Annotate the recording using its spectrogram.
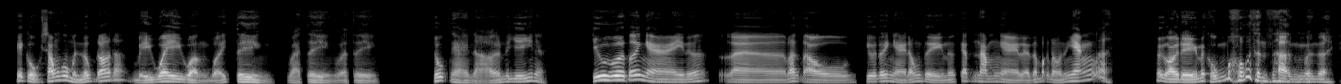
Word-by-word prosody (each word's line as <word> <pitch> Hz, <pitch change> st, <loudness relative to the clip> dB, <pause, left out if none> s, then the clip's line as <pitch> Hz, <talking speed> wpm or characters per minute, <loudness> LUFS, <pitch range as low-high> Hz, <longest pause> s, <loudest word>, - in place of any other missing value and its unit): cái -, -, 0 dB
cuộc 110 Hz, -, +1 dB
sống 155 Hz, +8 st, +3 dB
của 200 Hz, -, +3 dB
mình 110 Hz, -, -1 dB
lúc 135 Hz, +4 st, +1 dB
đó 170 Hz, +3 st, +4 dB
đó, 105 Hz, -, -6 dB
bị 95 Hz, 0 st, -1 dB
quây 135 Hz, -1 st, +6 dB
quần 85 Hz, -7 st, +1 dB
bởi 85 Hz, +6 st, -2 dB
tiền 105 Hz, -8 st, +1 dB
và 90 Hz, -1 st, -7 dB
tiền 95 Hz, -4 st, -4 dB
và 90 Hz, +1 st, -7 dB
tiền, 85 Hz, -3 st, -6 dB, 0.6 s
suốt 170 Hz, +2 st, 0 dB
ngày 95 Hz, -5 st, -3 dB
nợ 85 Hz, +2 st, -4 dB
nó 130 Hz, -, -5 dB
dí 135 Hz, +4 st, -1 dB
nè. 155 Hz, -, -6 dB, 0.5 s
Chưa 200 Hz, +3 st, +8 dB
tới 215 Hz, +2 st, +3 dB
ngày 120 Hz, -, 0 dB
nữa 135 Hz, +8 st, -4 dB
là 105 Hz, -1 st, -3 dB
bắt 140 Hz, +1 st, 0 dB
đầu 100 Hz, -3 st, -3 dB
chưa 135 Hz, 0 st, -1 dB
tới 145 Hz, +2 st, 0 dB
ngày 125 Hz, -9 st, -2 dB
đóng 145 Hz, -, -3 dB
tiền 95 Hz, -1 st, -1 dB
nữa, 110 Hz, -, -5 dB
cách -, -, -4 dB
5 135 Hz, -1 st, -2 dB
ngày 100 Hz, -7 st, -2 dB
là 90 Hz, 0 st, -3 dB
nó -, -, -5 dB
bắt -, -, -7 dB
đầu 100 Hz, -, -4 dB
nó 125 Hz, -, -7 dB
nhắn 155 Hz, +1 st, +2 dB
rồi, -, -, -3 dB, 0.5 s
nó -, -, -1 dB
gọi 120 Hz, 0 st, +6 dB
điện 110 Hz, +1 st, +5 dB
nó 165 Hz, -, +2 dB
khủng 135 Hz, +6 st, -2 dB
bố 190 Hz, -1 st, +2 dB
tinh 175 Hz, -5 st, +1 dB
thần 130 Hz, -3 st, +2 dB
mình 125 Hz, 0 st, -2 dB
rồi, 120 Hz, -2 st, -1 dB
115 Hz, 250 wpm, -20 LUFS, 100-140 Hz, 0.6 s, Chưa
